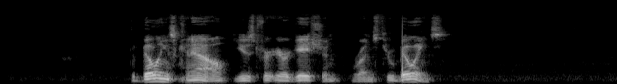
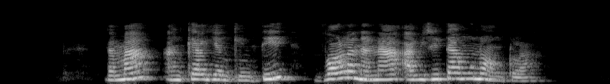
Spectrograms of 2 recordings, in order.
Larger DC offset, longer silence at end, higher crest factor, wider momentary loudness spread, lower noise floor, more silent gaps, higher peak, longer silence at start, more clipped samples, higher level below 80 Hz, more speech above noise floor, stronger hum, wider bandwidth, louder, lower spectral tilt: neither; first, 1.7 s vs 0.75 s; about the same, 20 dB vs 16 dB; about the same, 13 LU vs 12 LU; second, -69 dBFS vs -78 dBFS; neither; second, -6 dBFS vs -2 dBFS; first, 1.3 s vs 1.05 s; neither; second, -70 dBFS vs -62 dBFS; second, 45 dB vs 61 dB; neither; first, 11.5 kHz vs 7.2 kHz; second, -24 LUFS vs -17 LUFS; about the same, -5 dB/octave vs -6 dB/octave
